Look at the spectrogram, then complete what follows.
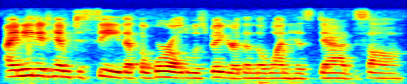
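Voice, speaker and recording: A woman reading a children's novel aloud in an expressive, storytelling way, acting out the dialogue. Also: fairly low pitch, normal speed. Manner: animated, acts out dialogue. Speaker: audiobook-style reader. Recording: distant, muffled microphone.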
